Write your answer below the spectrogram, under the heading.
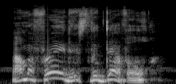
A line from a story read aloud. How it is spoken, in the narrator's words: Hallowes said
